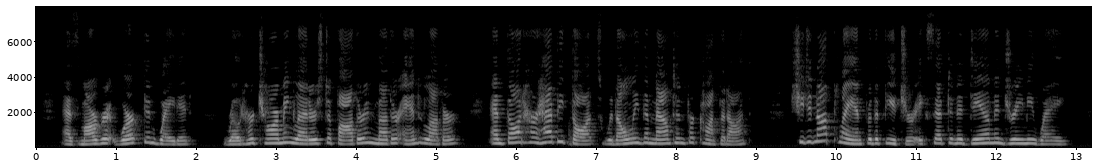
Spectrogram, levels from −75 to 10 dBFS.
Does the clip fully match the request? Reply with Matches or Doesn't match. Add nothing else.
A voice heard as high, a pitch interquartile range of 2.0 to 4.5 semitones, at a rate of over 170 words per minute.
Matches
